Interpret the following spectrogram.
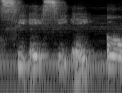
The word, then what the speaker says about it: cacao: to taste like chocolate again it's cacao not to be mistaken by cocoa so it's spelled c-a-c-a-o which is the pure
